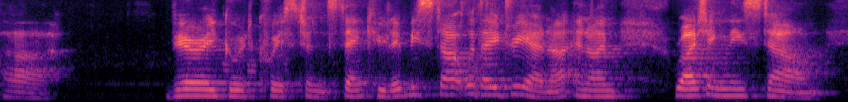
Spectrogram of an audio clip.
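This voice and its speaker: There is audible room echo around a woman's voice. She speaks at medium pitch with ordinary pitch variation. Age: 70s. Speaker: public speaking coach. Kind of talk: workshop Q&A. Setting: video call. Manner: slow, deliberate.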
